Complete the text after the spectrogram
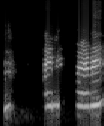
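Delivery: high, loving cat talk; pet talk. Real, not acted. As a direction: coo proudly over the kitty. Cooing over the cat photo.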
